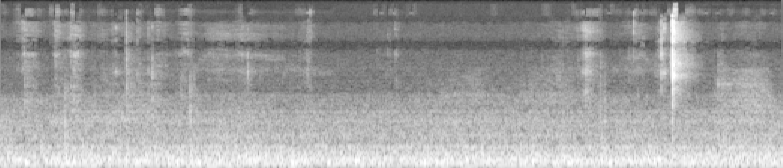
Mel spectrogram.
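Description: Scissors snip at a fluffy tinder puff for a ferro rod, producing a series of light, crisp cuts over a low steady background rumble, with one sharper snip near the end.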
